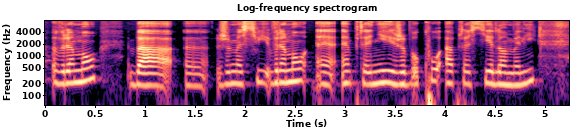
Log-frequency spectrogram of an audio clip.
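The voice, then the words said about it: Slight Polish accent in French. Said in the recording (French): “ce bel accent, ce beau petit accent que vous avez? ... je suis polonaise. Je viens de Pologne”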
